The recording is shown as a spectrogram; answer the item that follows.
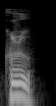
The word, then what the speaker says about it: grew: I hear a lot of students saying something that sounds like grew, but it's one syllable, grew. It should rhyme with new, new.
